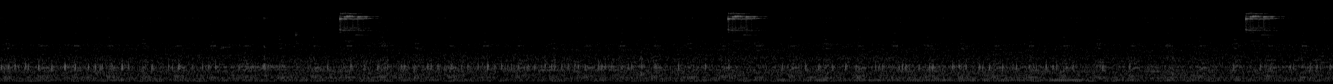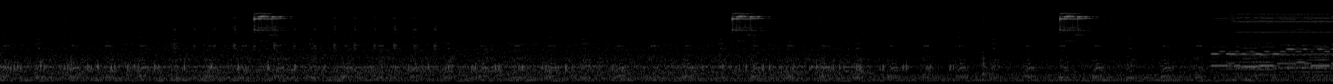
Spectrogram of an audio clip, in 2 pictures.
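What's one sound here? A handheld game console plays quiet game music through its small speakers.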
